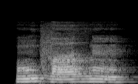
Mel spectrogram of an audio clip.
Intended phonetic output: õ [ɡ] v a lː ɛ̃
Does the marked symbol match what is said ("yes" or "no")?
yes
